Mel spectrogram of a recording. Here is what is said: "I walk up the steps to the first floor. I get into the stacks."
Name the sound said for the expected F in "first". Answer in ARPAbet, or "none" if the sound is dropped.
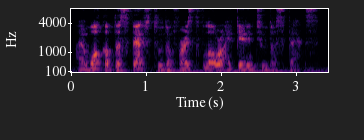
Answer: F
